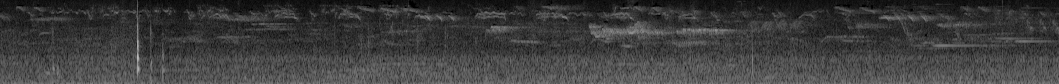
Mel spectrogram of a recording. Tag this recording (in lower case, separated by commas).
bird, environmental noise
